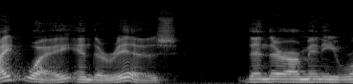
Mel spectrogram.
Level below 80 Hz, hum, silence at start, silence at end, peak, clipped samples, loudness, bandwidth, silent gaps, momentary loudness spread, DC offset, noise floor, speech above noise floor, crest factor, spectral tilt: -66 dBFS; none; 0 s; 0 s; -6 dBFS; under 0.1%; -27 LUFS; 13 kHz; none; 10 LU; under 0.1%; -62 dBFS; 36 dB; 20 dB; -6 dB/octave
